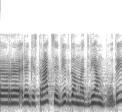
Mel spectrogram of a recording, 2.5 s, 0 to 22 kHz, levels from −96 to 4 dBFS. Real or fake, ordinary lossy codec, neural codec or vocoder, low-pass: real; MP3, 64 kbps; none; 7.2 kHz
